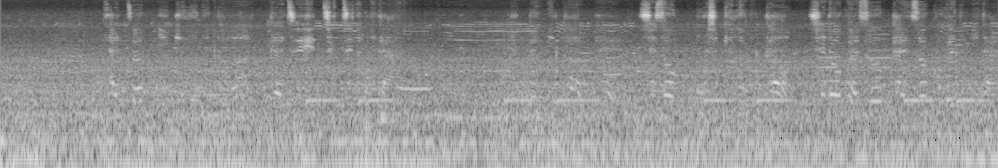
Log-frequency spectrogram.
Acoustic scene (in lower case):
car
